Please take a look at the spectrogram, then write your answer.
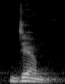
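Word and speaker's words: jamb: আরো কিছু ওয়ার্ড দেখব জ্যাম রম থাম নাম লেম ক্লাইম সাকাম ক্যাটাকম প্রত্যেকটি এমবি আছে কিন্তু এর পরে কোন ভাল নাই এজন্য বি উচ্চারিত হয় না এবার অর্থ দেখি জ্যাম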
